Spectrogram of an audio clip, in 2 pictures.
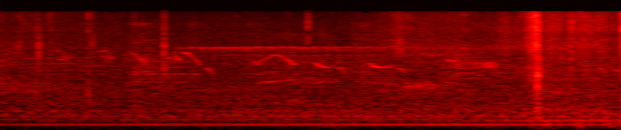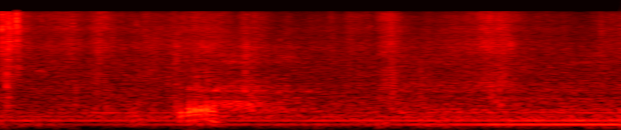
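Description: A steady low hum that grows louder from about halfway through, with faint short high chirps in the first half and a single click partway in.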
